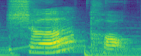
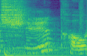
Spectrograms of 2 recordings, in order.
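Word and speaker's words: 舌头: Terus lidah adalah shetou. Bukan shitou ya teman-teman ya, dia beda mulutnya. Kalau SHI kita bacanya shi, tapi kalau SHE kita baca she.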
